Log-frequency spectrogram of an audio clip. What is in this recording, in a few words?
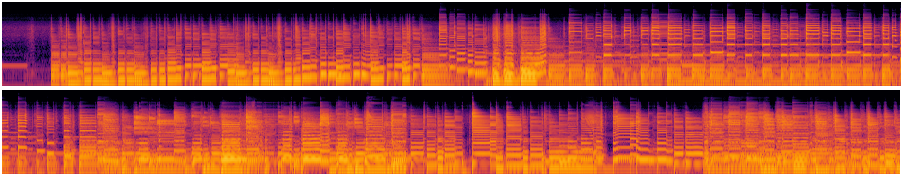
Without Acoustic Effect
